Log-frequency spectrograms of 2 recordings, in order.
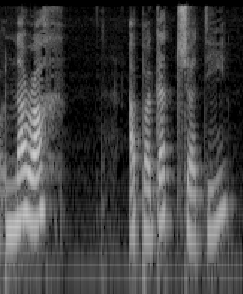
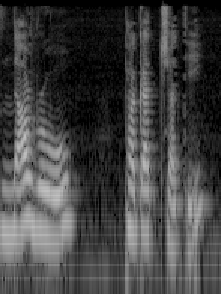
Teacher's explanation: And if you have ach plus a vowel at the beginning of the next word, again the Visarga drops, and we're left with just a, except, and this is exception 1 that you can here see on the right, if you have ach plus short a, then the ach changes into o and the a disappears. And so narach apagachati becomes naro pagachati, the man goes away.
